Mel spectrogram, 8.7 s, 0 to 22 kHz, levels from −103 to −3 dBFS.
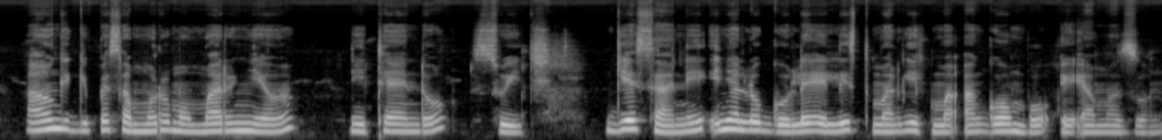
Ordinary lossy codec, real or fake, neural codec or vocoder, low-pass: none; fake; vocoder, 44.1 kHz, 128 mel bands, Pupu-Vocoder; none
